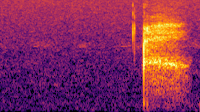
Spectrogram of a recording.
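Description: Near silence, then about one and a half seconds in a small click and a short, breathy intake of air by the narrator just before she speaks again.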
